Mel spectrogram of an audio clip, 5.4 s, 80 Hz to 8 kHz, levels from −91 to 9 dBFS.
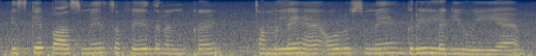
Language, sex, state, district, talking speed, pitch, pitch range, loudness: Hindi, female, Uttar Pradesh, Shamli, 155 wpm, 230 Hz, 220-240 Hz, -16 LUFS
